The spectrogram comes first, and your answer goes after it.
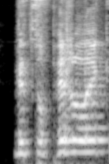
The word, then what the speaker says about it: Mxyzptlk: Mxyzptlk or Mxyzptlk, as they pronounced it in the CW verse.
